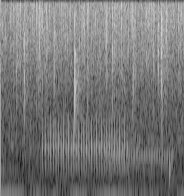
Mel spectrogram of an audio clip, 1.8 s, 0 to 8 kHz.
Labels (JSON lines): {"label": "biophony, croak", "recorder": "SoundTrap 500"}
